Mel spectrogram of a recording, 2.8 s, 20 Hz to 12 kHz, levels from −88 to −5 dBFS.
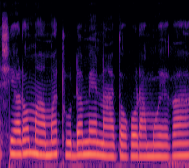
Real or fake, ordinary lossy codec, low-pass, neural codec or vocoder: real; none; none; none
